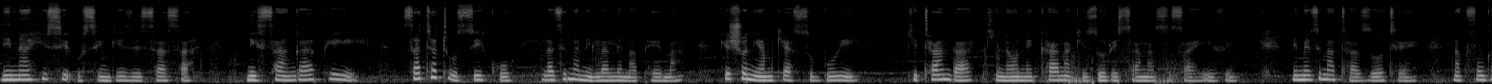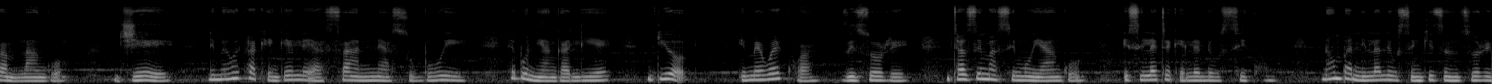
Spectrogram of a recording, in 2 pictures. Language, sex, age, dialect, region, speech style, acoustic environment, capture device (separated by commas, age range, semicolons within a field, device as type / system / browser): Swahili, female, 25-34, Kenya - Mombasa, Kenya, relaxed, music, mobile / Linux / Chrome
